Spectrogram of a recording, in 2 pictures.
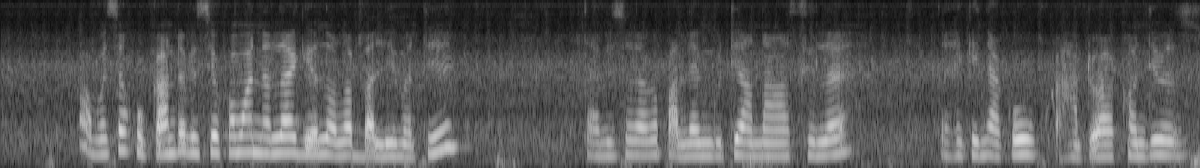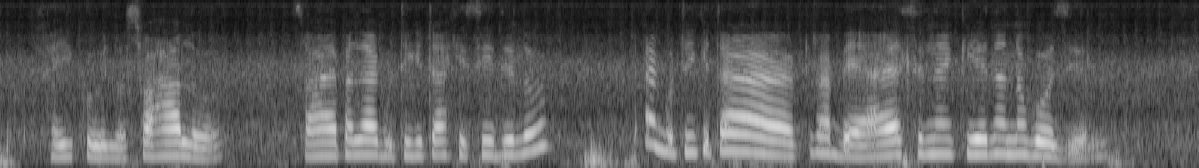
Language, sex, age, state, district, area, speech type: Assamese, female, 30-45, Assam, Nagaon, rural, spontaneous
